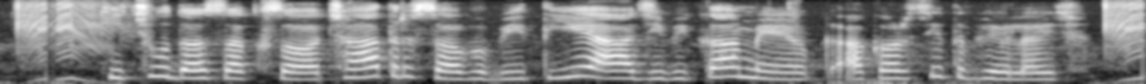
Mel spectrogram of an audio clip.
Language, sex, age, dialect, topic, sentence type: Maithili, female, 18-24, Southern/Standard, banking, statement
